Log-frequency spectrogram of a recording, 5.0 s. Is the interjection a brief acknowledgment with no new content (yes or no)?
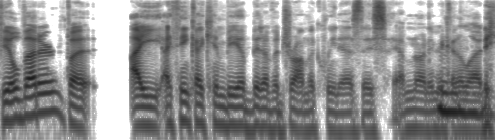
no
